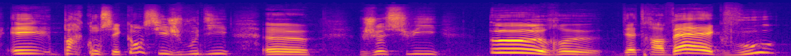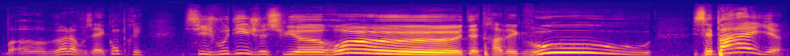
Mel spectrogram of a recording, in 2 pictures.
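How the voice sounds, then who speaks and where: A male pastor delivers a lively sermon, his voice pitched high and bright. He preaches with animated energy and slips into playful quoted voices to make his points.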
